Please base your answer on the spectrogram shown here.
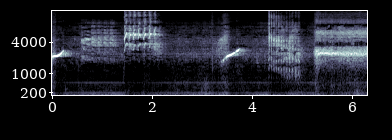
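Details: Cak ijo (greater green leafbird) masteran full isian: clean rising whistled slides, a held bright whistle, and two loud rapid rattling trills, separated by short pauses, over a quiet background hum.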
